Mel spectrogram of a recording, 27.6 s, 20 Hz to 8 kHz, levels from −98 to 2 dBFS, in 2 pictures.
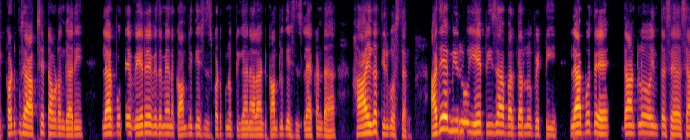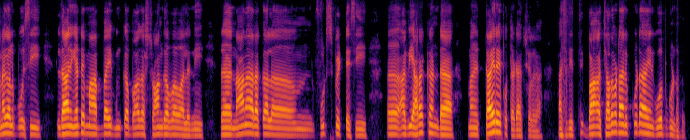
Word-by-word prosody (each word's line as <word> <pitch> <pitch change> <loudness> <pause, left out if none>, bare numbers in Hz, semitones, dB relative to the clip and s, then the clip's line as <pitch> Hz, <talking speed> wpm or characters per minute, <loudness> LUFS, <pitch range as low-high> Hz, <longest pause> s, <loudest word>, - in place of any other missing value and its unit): కడుపు 185 +4 -1
స - - -1 0.2
అప్సెట్ 175 +3 -6
అవ్వడం 150 -1 -3
గాని, 140 +1 -2 0.5
లేకపోతే 170 +1 +2 0.2
వేరే 175 +3 +2
విధమైన 165 -1 -3
కాంప్లికేషన్స్, 145 -2 -4
కడుపు 140 0 -7
నొప్పి 135 -1 -10
గాని, 135 0 -3
అలాంటి 135 0 -3
కాంప్లికేషన్స్ 135 -4 -5
లేకండా 130 -1 -3 0.6
హాయిగా 180 +6 +7
తిరిగొస్తారు. 145 -7 -5 0.5
అదే 245 +10 +9 0.2
మీరు 215 -2 0 0.3
ఏ - - +6
పిజ్జా, 180 +1 0 0.2
బర్గర్‌లు 165 0 -1
పెట్టి, 145 -1 -5 0.5
లేకపోతే 185 +1 +6 0.5
దాంట్లో 175 +2 +2 0.2
ఇంత 160 +1 -12 0.2
శ - - -9 0.3
శనగలు 170 +3 +1
పోసి, 150 0 -6 0.6
"దానికంటే, 165 +2 +4
మా 160 - +2
అబ్బాయి 165 +4 -2 0.2
ఇంకా 160 +3 -4
బాగా 155 0 -2
స్ట్రాంగ్" 150 +1 -3
అవ్వవ్వాలని 130 -3 -4 0.4
ర 150 - -1 0.3
నానా 170 +4 +2
రకాలా 155 -2 -2 0.4
హ్మ్, 130 -1 -12
ఫుడ్స్ 165 +2 -12
పెట్టేసీ 135 -3 -6 0.6
ఆహ్, 150 -2 0
అవి 155 +2 -2
అరకండా 170 -5 0 0.5
మరి 150 0 -3 0.2
టైయర్ 195 +4 +8
అయిపోతాడు, 150 -9 -5
యాక్చువల్‌గా 110 -2 -13 0.4
అసల 135 +2 -9
ఎత్తి 160 +9 -22 0.2
బా 155 - +5 0.2
చదవడానికి 185 +1 +1
కూడా, 190 0 -1
ఆయన‌కు 155 -3 -5
ఓపికుండదు. 140 -9 -10
155 Hz, 120 wpm, -23 LUFS, 140-170 Hz, 0.6 s, అదే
